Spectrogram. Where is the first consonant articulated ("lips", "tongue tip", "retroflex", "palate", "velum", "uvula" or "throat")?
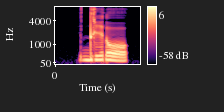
tongue tip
